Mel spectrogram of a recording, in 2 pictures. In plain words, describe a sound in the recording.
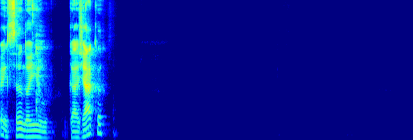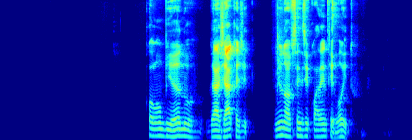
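A young man speaks calmly and close into a microphone, with long pauses.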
